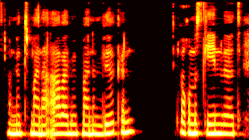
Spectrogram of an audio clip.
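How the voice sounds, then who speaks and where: Somewhat breathy and medium in pitch, a woman speaks with monotone, flat intonation. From northern Germany, Hamburg area. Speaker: coach and podcast host. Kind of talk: solo podcast monologue.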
